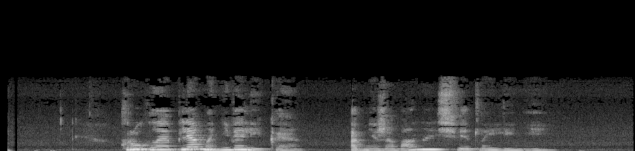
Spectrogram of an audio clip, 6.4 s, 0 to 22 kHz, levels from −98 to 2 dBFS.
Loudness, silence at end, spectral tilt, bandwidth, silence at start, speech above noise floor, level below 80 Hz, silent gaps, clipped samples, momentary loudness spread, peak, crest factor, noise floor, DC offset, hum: -21 LUFS; 0.8 s; -4.5 dB/octave; 10.5 kHz; 0.1 s; 38 dB; -58 dBFS; none; under 0.1%; 17 LU; -6 dBFS; 16 dB; -58 dBFS; under 0.1%; none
